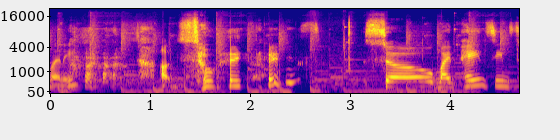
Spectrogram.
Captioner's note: laughs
